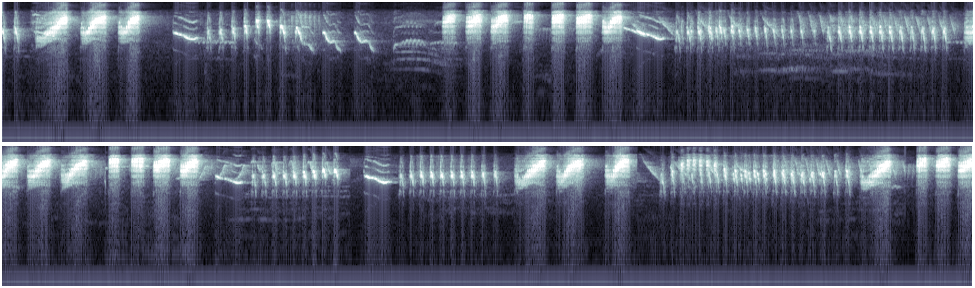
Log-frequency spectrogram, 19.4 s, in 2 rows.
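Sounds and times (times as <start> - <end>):
songbird song in harsh buzzy bursts and rattling trill: 0.0 - 19.3.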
